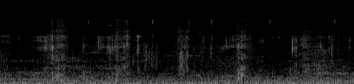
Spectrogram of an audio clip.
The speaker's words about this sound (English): Nice, crisp, nice flavor of butter and garlic. They're wonderful. All right, I'll try one. Here we go, eating a cicada.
